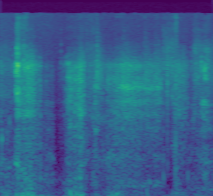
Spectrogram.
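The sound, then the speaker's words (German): Loud crunching as someone bites into and chews crispy onion rings, a series of dry, crackling bursts in an uneven rhythm with no talking. “Ist heute ein sehr lauter Podcast, glaube ich. Ja, es knuspert viel.”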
